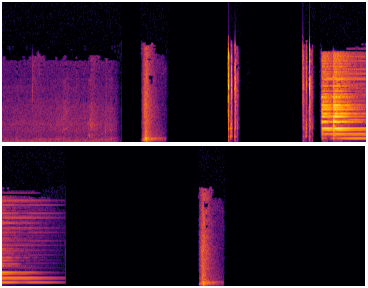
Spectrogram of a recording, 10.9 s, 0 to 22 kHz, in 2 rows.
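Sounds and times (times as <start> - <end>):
notification bell ding: 4.8 - 6.4.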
